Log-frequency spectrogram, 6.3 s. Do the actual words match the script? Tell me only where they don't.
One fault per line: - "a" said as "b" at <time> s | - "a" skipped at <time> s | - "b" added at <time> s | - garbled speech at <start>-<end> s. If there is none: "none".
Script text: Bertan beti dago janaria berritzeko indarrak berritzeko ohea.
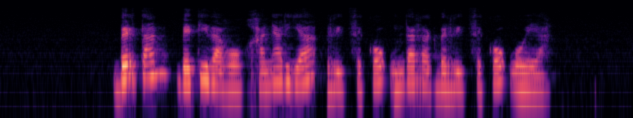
none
